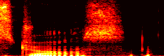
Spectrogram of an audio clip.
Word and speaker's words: Strauss: that in the movies Strauss it's actually pronounced straws L Sho Sal yeah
